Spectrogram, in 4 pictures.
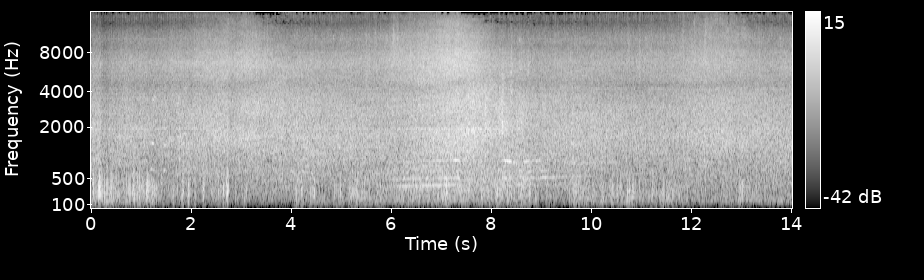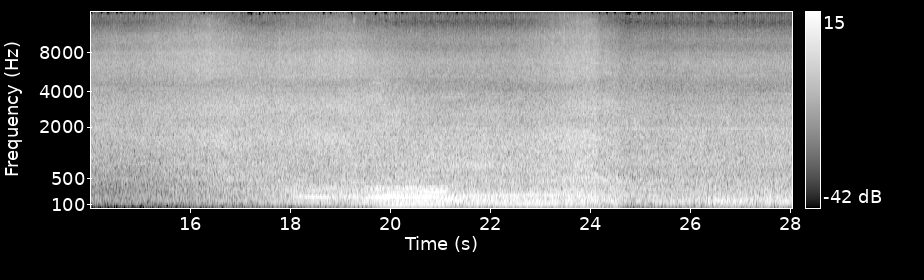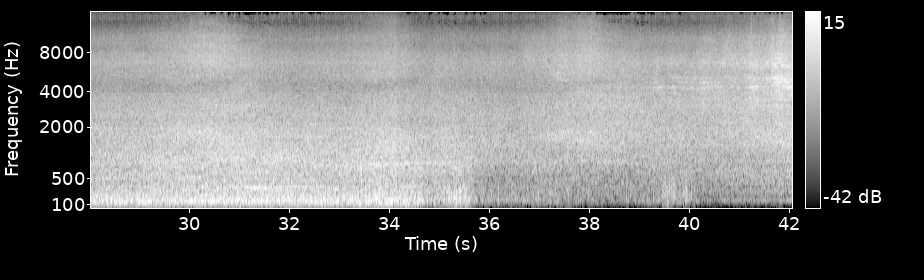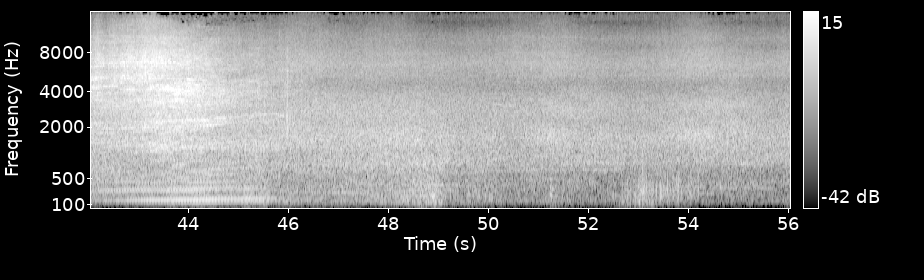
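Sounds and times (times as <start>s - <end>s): cars driving by: 0.0s - 56.0s
vehicle tyre hiss: 36.6s - 55.2s.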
